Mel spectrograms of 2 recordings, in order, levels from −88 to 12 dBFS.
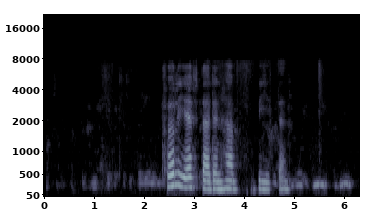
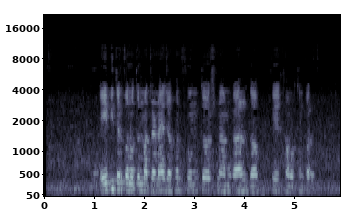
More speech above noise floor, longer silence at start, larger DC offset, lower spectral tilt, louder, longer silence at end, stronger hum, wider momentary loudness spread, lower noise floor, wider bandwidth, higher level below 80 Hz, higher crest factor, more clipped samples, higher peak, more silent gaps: first, 42 dB vs 21 dB; first, 0.95 s vs 0.05 s; neither; about the same, -7 dB/octave vs -7 dB/octave; second, -31 LUFS vs -26 LUFS; second, 0.2 s vs 0.45 s; neither; about the same, 22 LU vs 20 LU; first, -73 dBFS vs -47 dBFS; second, 8 kHz vs 10.5 kHz; second, -74 dBFS vs -58 dBFS; about the same, 20 dB vs 20 dB; neither; second, -12 dBFS vs -8 dBFS; neither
